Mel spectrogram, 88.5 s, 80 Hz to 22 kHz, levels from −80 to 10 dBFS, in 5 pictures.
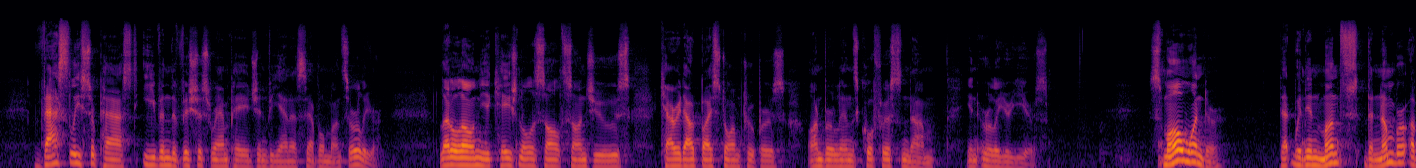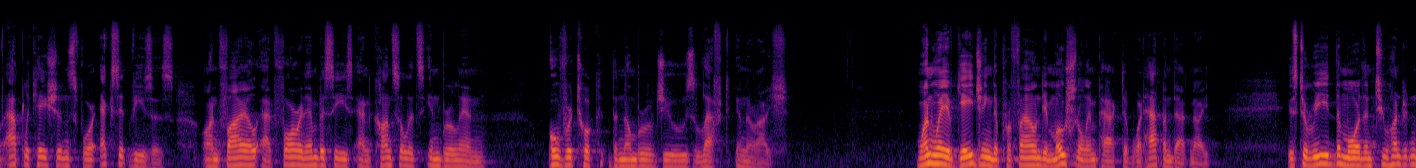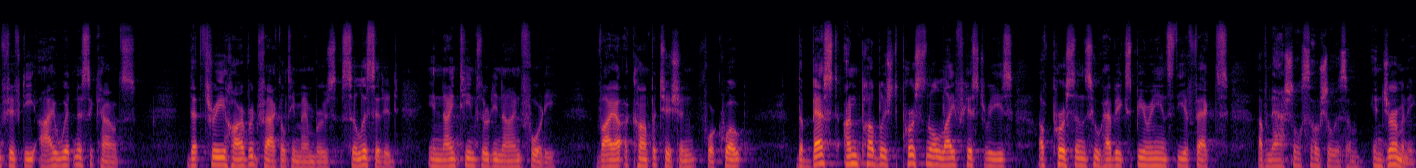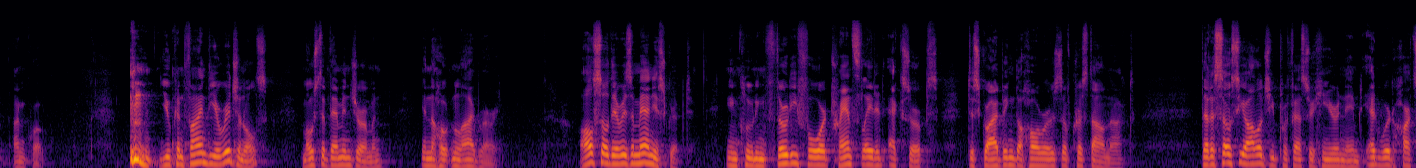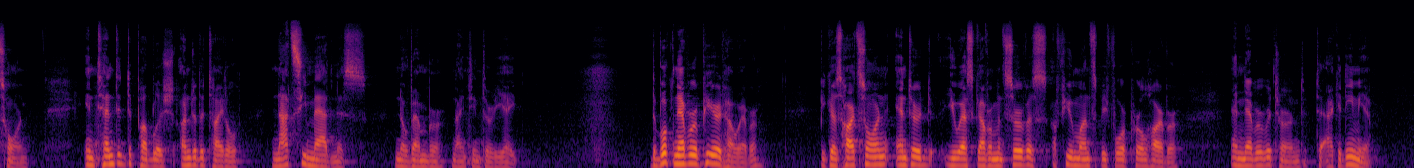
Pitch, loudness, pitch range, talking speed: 120 Hz, -25 LUFS, 110-135 Hz, 125 wpm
